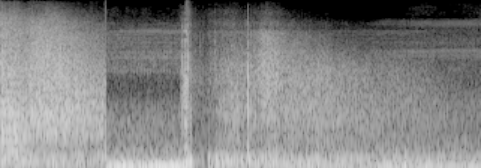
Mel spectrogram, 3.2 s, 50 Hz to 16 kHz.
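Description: A Remington 870 magnum shotgun with a 28-inch barrel and skeet choke fires a number 7 shot load outdoors: one loud, sharp blast that rolls off into a fading echo, with no voices.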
